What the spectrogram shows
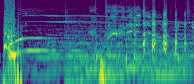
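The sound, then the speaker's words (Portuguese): A person howls like a dog, a long wavering tone that rises and falls, with laughter and snickering breaking in toward the end. “uiva, …, uiva, uiva!”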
